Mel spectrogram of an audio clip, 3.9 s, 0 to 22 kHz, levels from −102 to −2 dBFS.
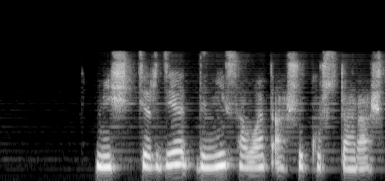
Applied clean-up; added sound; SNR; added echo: neural mask model DeepFilterNet 3.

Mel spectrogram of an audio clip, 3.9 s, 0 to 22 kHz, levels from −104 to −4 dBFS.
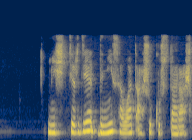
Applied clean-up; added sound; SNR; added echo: none; none; none; none.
